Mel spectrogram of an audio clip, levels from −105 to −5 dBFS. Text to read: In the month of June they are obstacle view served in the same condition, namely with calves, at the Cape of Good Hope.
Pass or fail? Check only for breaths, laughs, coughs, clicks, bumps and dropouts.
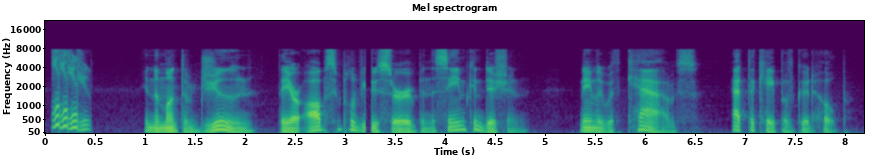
fail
